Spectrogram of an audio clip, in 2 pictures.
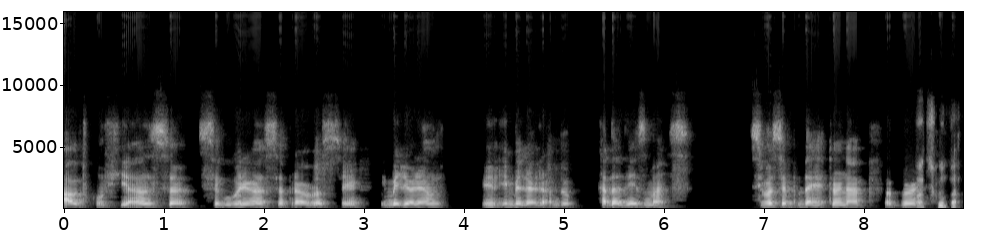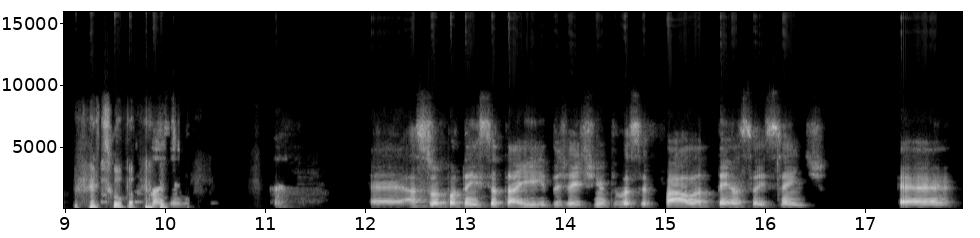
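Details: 20-year-old female psychology student, stuttering since age 7, several courses of speech therapy, stuttering reportedly worsened by emotion and nervousness, speaking at a public stuttering event; stuttering.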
